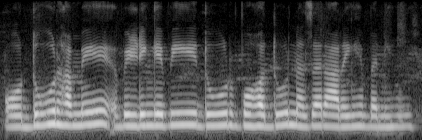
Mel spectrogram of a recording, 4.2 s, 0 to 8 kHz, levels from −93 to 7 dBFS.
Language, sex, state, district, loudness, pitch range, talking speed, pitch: Hindi, female, Madhya Pradesh, Bhopal, -17 LUFS, 200-220 Hz, 200 wpm, 210 Hz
